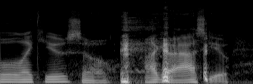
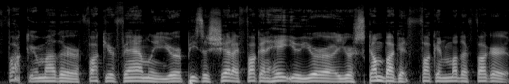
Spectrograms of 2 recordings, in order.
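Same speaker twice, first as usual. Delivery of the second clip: high-pitched, venomous, furious ranting; 5 semitones higher than usual. Retelling how a guy screamed at a jar: imitating someone screaming. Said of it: "he screamed at it".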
